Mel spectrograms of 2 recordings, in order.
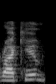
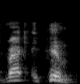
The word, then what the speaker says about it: Rakim: I mean, that's not Rakim. That's Rakim.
